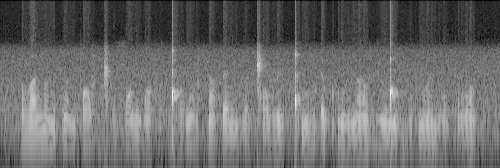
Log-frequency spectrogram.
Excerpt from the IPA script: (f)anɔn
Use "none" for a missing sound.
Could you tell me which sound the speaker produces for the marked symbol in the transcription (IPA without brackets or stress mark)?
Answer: v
